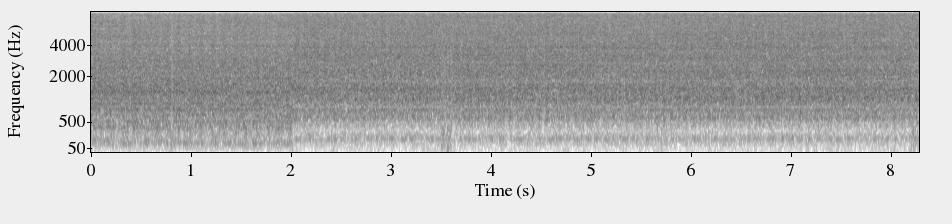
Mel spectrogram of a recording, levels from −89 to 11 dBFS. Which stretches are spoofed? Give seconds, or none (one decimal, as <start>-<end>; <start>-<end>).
none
